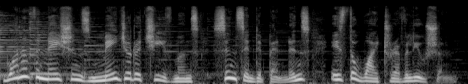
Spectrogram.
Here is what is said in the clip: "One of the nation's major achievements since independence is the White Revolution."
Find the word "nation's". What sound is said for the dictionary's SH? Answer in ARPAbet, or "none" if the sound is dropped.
SH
